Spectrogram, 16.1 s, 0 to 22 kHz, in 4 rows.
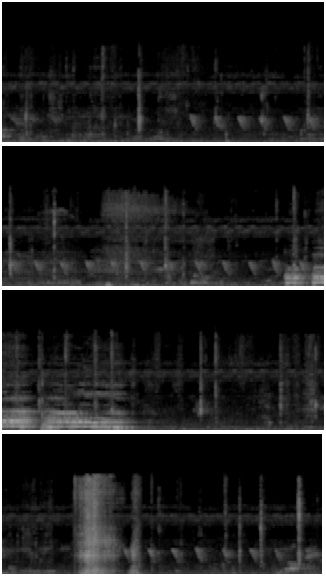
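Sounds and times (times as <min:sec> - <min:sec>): rooster crowing: 0:07.6 - 0:09.8.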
